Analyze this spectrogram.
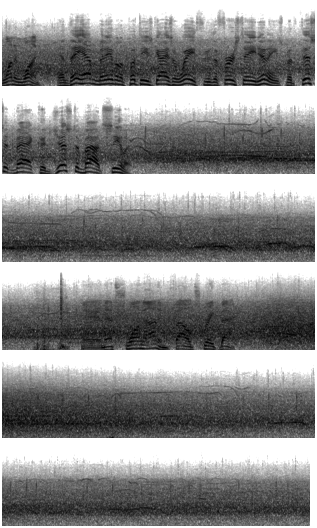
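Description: A large crowd murmurs and cheers steadily in an open stadium.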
